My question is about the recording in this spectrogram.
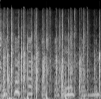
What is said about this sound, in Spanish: Un aplauso.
